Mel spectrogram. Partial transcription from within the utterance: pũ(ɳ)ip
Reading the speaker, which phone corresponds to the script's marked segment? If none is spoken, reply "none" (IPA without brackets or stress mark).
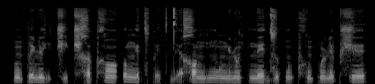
ɳ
